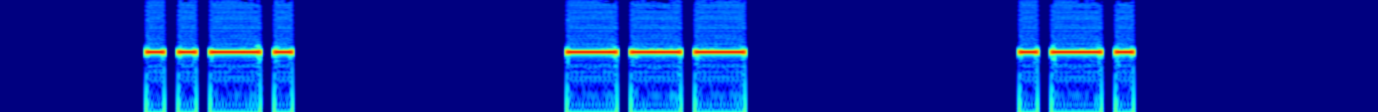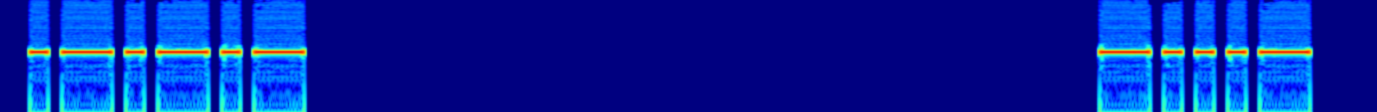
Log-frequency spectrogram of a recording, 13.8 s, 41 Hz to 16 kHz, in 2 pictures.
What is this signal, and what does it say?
Morse code, heard as a keyed tone, about 15 wpm, spaced as for 5 wpm, 1000 Hz. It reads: FOR. <BT>
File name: qotdfiles / 5wpm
